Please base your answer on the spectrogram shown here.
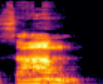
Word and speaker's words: psalm: 여기 쓰여진 시는 헬라어로 프살모스 요게 이제 영어로 쌈 psalm 해서 3으로 발음하죠 이것은 수금의 소리라는 문자적인 의미입니다 즉 악기를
